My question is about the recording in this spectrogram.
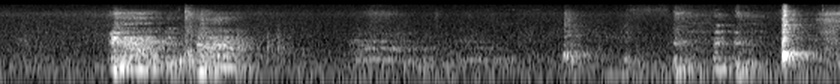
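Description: A person coughs about half a second in. Just before the end there is a single sharp click as a move is played at the wooden chessboard and clock.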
